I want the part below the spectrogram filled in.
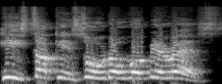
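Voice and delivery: put-on slow, high LA street accent.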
